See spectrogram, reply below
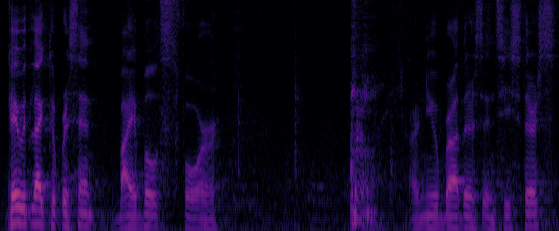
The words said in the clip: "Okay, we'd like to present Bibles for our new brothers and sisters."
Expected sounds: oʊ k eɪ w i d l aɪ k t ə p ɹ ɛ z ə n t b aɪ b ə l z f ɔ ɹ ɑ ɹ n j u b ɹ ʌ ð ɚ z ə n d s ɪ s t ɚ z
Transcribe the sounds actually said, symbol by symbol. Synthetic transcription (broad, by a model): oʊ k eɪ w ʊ d l aɪ k t ə p ɹ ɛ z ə n t b aɪ b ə l s f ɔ ɹ ɑ ɹ n j u b ɹ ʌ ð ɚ s ə n d s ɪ s t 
